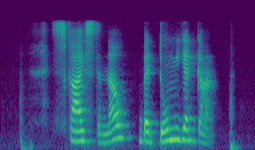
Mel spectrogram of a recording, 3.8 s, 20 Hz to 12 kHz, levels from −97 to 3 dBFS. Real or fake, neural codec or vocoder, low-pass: fake; codec, 16 kHz, 0.9 kbps, LongCat-Audio-Codec; 7.2 kHz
